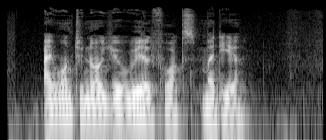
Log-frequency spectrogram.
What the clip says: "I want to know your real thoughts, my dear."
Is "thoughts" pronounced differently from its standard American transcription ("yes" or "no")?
yes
